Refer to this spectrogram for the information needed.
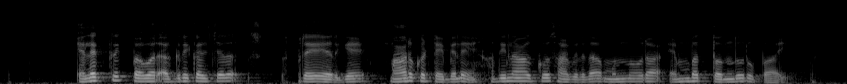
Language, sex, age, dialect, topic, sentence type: Kannada, male, 36-40, Mysore Kannada, agriculture, statement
